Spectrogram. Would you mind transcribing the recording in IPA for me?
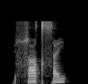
ɬʉtˤsi

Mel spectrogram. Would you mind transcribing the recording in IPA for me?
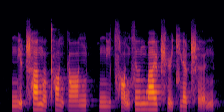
n̪ḭ˨˩ ʈ͡ʂʰä˥n̪ɤ˧˥kʰɑ˥˩ŋkɑ˥ŋ | n̪i˧˥t͡sʰɑ̰˨˩ŋ sɹ̩˥n̪wa˥ɪ̯ʈ͡ʂʰɻ̩˨˩ t͡ɕɥɛ˥˩ʈ͡ʂʰə̰˨˩˦n

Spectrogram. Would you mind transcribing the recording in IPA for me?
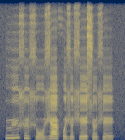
βyʃy ʃo ʒæfəʒə ʃesøʃe

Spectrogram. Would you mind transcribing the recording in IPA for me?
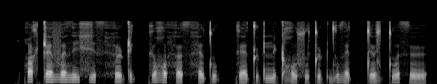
qʷɛxʈɛ vɛði xiθ hø ʈikːyʁʷihœθ hɛtʷœkːɛ t̪uʈn̪iʈ ʁʷœsʷɛtʷɛʈ d̪uðɛtːøz tʷɛθø

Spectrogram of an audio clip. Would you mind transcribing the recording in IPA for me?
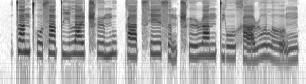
t̪a˥nt̪ʰo˨ʊ̯sä˥˩t̪i˧˥ la˥ɪ̯ʈ͡ʂʰɻ̩˥˧n̪u˥˩ kä˧˥t͡sʰe˥ɪ̯ sə̰˨˩nʈ͡ʂʰɻ̩˧˥ɻa˥n t̪jo˧˥ʊ̯xä̰˨˩ɻɤ˥lɤ̰˨˩˦ŋ

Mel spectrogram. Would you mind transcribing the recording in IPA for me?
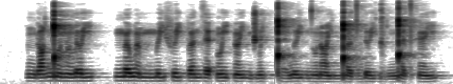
ŋɡɑŋ͡ǃõ lõlɵj | ŋœwœ̃ mːʉjfʉjbœnzɛ ʔõj ʔœ̃jnd͡ʒõj ǃɛ̤wʉjndõ ɾɑ̃jŋ͡ǃœ dɑ̤ɾʉjɡɑ̤ ŋ͡ǃɛtʰɛ̃j

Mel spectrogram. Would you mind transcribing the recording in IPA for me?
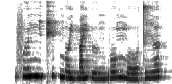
fɯː˧˥nɲi˧˥kʰi˥˨k̚ŋɤː˧˩j ma˧˥jʔɯː˩˧ŋ boː˧˥ŋmoː˩˧t̪i˧˥ə̯

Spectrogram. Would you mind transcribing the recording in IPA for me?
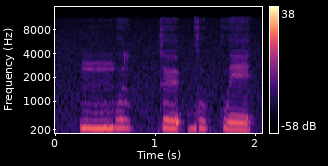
mːulkːøʔ ɡukʷe

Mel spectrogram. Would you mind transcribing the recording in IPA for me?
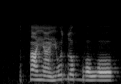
tã˧jɛ̃˨ ju˨˦do˧ bo˧wo˧

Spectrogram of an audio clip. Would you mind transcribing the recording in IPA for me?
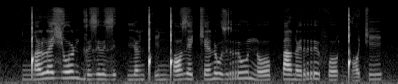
ŋ͡ǃɐ˩˥ɭɛ˦˥ʑoː˦˥ɳ ɡɨ˩˧zɨ˦˨z | jɘ˩˧ɳ ǃʼi˩˧ŋ͡ǃɔ˩˥ze˩˥ ce˩˥ɳuː˦˨zruː˦˥ noː˩˥pːa˦˥ ɳɘ˩˧rɨ˦˨foː˩˧ ɡ͡ǃɔ˩˧ci˦˥

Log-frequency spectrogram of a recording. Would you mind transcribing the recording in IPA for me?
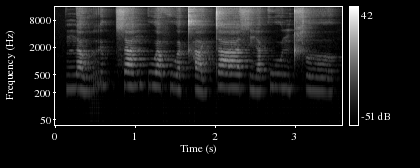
na˨˩wrɯ˦˥k̚ sa˦˥n pu˧a̯fu˨˩a̯kʰa˩˦jtaː˧ si˩˦a̯kwu˧nt͡ɕʰɤː˧

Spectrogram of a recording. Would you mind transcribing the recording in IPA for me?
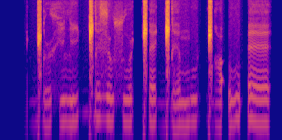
ɡ͡ǁə˞xili ɡ͡ǁɛzə˞sʷə˞ ǁɛɡ͡ǁɛ mu ɡ͡ǁɑʔu ʔɛ

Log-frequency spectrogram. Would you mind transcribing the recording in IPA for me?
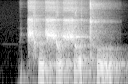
t͡ʃʰɤʃɔʃɔ tʰo

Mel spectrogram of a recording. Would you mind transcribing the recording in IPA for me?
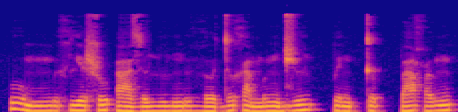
umːʉxlʲe ʂu ʔazɵʎuʎŋʉ ɦɵ dɵxamɵŋ d͡ʑʉʎpːeŋtːɵ pːaħɵŋ

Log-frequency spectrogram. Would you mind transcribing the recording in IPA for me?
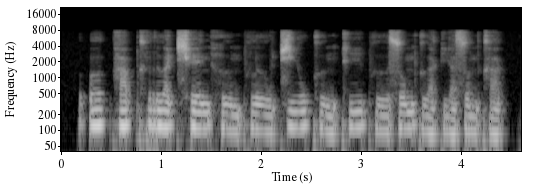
ʔɤː˦˥k̚ha˦˥p̚ kʰrɯ˧a̯ t͡ɕʰe˧n hɯː˨˩mpʰlɯː˨˩w t͡ɕiː˦˥w kʰɯ˩˦ŋ kʰiː˥˩pʰɯː˧ so˥˩mkɯ˨˩a̯ ki˩˦a̯so˧nkʰa˨˩k̚

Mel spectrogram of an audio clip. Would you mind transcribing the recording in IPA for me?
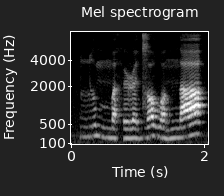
ʎu mːɐhɨɭɘd͡zɔ wɔnːa

